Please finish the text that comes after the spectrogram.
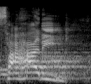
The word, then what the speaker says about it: সেহরি: তাকে আপনারা কি বলেন সেহরি জোরে বলুন বাপেরা করো জোরে বলি শব্দটা সেহেরি নয় শব্দটা সাহারি সিনে জের নয় সিনে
